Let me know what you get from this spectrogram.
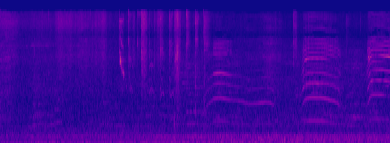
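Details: Street cat circling a tabby kitten and walking around her, giving drawn-out harmonic meows, some rising then falling, others arching, clustered in the second half over steady low background rumble and brief clicks.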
